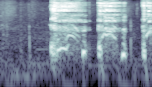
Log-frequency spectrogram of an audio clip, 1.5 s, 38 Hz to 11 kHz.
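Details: Three harsh, forceful coughs in quick succession with voiced tails, recorded while out walking, from a post-menopausal woman over 50 who has been coughing up blood this week and is under a doctor's care; productive-sounding cough.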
